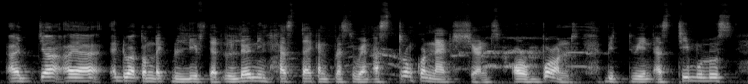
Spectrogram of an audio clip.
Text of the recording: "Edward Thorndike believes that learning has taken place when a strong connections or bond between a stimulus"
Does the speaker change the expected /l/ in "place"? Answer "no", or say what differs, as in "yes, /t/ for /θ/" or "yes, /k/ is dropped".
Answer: yes, /l/ is dropped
